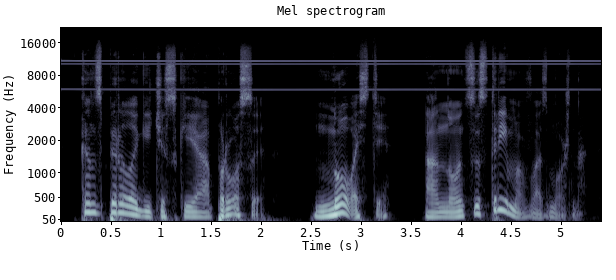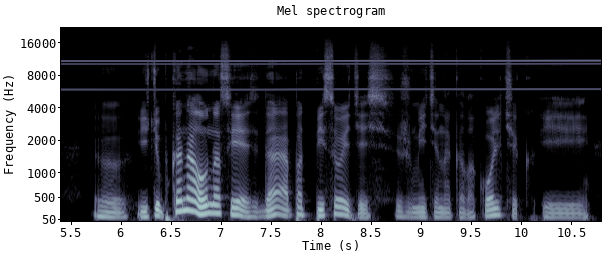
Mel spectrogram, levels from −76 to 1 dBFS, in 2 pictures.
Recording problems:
high-pitched whine; noticeable; throughout; 11 kHz, 10 dB below the speech

